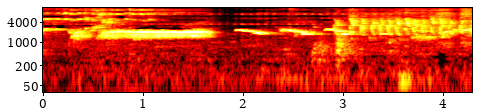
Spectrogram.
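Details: Ashy drongo singing a tutor phrase: a long steady whistle, a pause, brief sliding whistles, then a dense buzzy high chatter.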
